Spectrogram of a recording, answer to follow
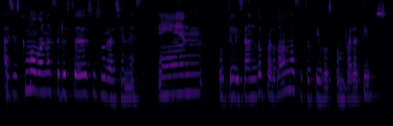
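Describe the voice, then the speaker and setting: Gravelly-voiced woman teaching grammar. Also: a little high, steady tone, quick pace. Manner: patient, explains step by step, repeats examples; switches between Spanish and English. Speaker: English teacher. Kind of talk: bilingual grammar lesson.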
